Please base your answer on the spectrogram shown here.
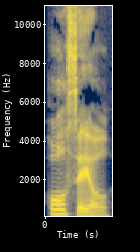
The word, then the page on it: wholesale: hóulsèil; ホウルセイル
